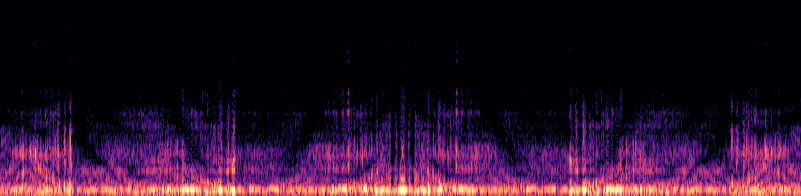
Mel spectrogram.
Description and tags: heavy rain of phantom water ambient sound effect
